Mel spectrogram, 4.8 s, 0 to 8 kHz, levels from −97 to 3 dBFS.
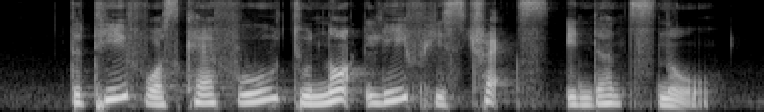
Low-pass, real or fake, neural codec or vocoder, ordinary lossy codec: none; real; none; none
